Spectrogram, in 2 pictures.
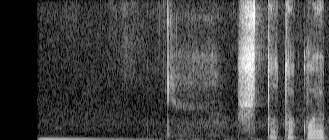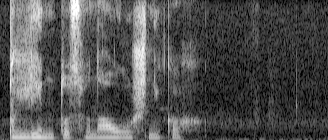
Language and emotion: Russian, angry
